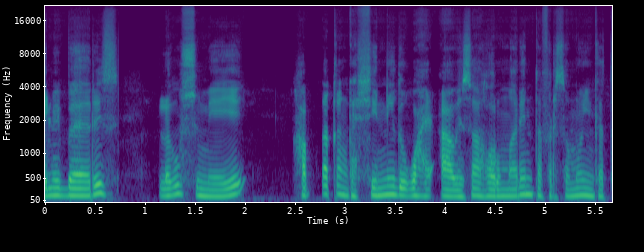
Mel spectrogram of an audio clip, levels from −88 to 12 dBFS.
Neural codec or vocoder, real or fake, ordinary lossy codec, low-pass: codec, 44.1 kHz, 7.8 kbps, Pupu-Codec; fake; none; none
